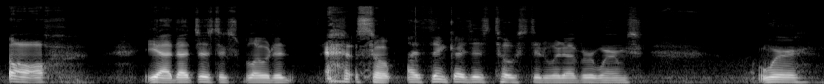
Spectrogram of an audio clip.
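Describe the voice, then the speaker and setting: In his basement, a man points a handheld camera mic at his own hands and gives a casual show-and-tell of his home worm bins, as a worm composting vlogger. His mid-range voice has a darkish tone, and he rambles, full of ums and corrections. The audio is dry.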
